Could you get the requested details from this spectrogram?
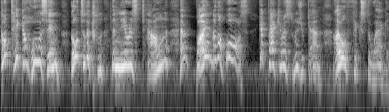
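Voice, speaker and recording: At a moderate pace, a man speaks in an extremely high pitch as a put-on character voice. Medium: read story. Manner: gruff.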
